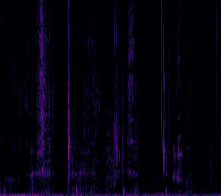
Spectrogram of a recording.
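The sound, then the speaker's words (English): Someone bites into and chews a crunchy green apple, giving several sharp, crisp crunches over softer wet chewing, all quiet and with no talking. “that's a good green apple”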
